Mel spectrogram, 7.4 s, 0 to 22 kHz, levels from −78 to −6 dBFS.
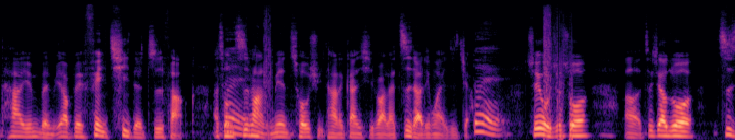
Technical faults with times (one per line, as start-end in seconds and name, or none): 2.64-2.72 loose connector crackle
5.44-5.72 loose connector crackle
